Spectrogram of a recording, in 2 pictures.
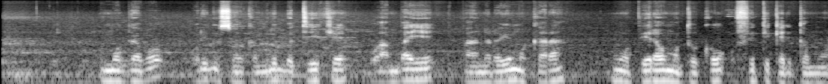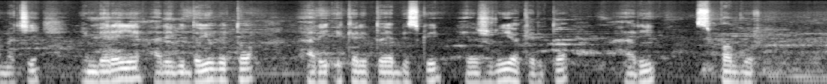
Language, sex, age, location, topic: Kinyarwanda, male, 18-24, Nyagatare, finance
